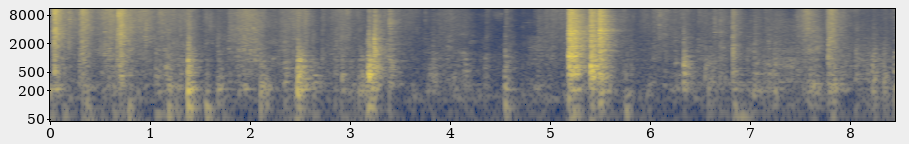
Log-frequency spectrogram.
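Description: Cardboard trading-card boxes being handled: a string of scrapes, rustles and clicks as a box is opened, an inner box lifted out and set down, loudest about five seconds in.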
